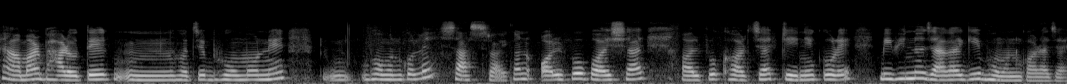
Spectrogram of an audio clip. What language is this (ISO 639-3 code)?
ben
